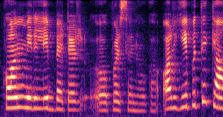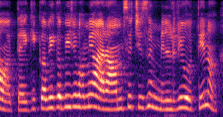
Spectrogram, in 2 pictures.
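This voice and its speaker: A woman from India talks through a tarot reading in a casual, conversational way. Her voice sits a little high, and she mixes English words in freely with frequent hesitation fillers. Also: normal speed, a little mellow. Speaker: tarot reader.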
